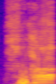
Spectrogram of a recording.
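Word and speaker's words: ث: সা কিন্তু জিহ্বার আগা থেকে উচ্চারণ হবে। জিহ্বার আগাটা সামনের উপরের বা নিচের যে দুটি দাঁত আছে এই দাঁতের আগার সাথে লাগিয়ে হালকা বাতাস বেরিয়ে উচ্চারণ করতে হবে।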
